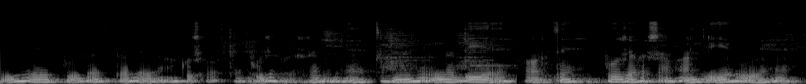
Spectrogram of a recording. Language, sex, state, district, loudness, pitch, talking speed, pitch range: Bhojpuri, male, Uttar Pradesh, Gorakhpur, -33 LUFS, 135 Hz, 135 wpm, 110-145 Hz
